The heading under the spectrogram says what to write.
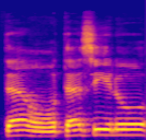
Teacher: قبل اتى مفتوح التاء المشدده الثانيه مفتوح ما الطبيعه حركتين وتاثيره التاء قبل الغين وبعد الغين مرققه والغين مفخمه مرتبه رابعه مرتبه الساكن العين الساكن تحتاج الى دربه لانه يجري فيها الصوت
